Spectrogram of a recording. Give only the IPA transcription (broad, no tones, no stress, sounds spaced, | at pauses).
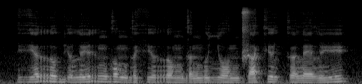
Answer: vʲ ɵ r u bʲ u l y r ŋ ɡ o ŋ ɡ ɵ fʲ u r o ŋ ɡ ə ŋ u ʎ o n d͡ʒ ɐ kʲ u lʲ k ɵ l e l y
